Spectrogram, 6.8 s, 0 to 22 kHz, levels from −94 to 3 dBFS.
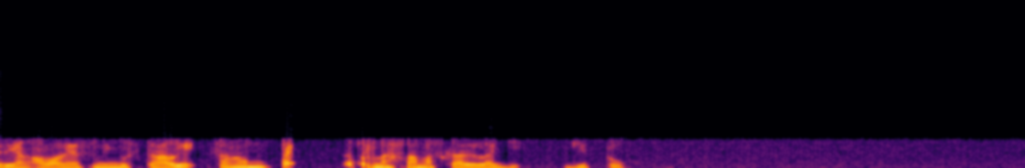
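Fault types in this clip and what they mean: G.723.1 codec: heavy low-rate coding at about 6.3 kbit/s removes everything above 4 kHz, leaving the speech muffled and hoarse with smeared consonants throughout.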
